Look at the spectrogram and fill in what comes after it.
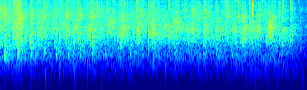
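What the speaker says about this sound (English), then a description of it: "please join me in a round of applause for the Toronto Biennial" Audience applause at a Toronto Biennial lecture event fills the room steadily for about six seconds, dense clapping from many hands at an even level with no one speaking.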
